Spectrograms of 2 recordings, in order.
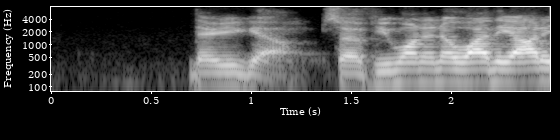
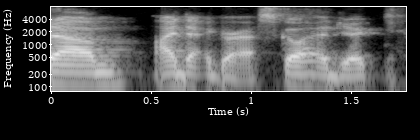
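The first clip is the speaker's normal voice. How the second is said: normal talking voice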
